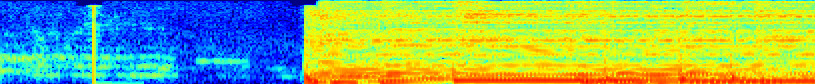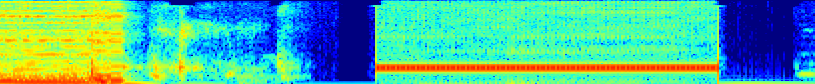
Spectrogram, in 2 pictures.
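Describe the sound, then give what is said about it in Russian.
A steady, unbroken telephone line tone hums for a couple of seconds while a call is being transferred. Before it comes a longer, louder stretch of dense, buzzy tonal line sound, separated from the tone by a short quiet gap. “Сейчас переведу, если сможет, трубочку возьмет.”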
